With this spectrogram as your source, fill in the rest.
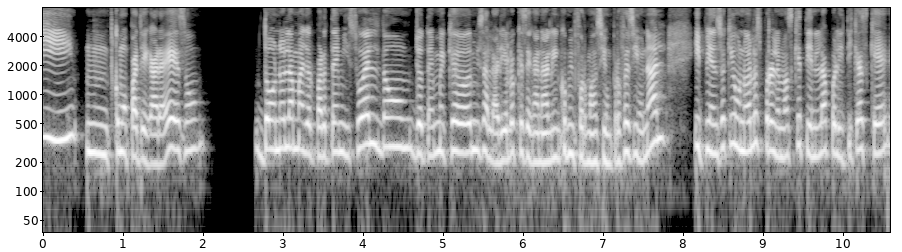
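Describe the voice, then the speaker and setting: A woman with a high pitch speaks at a fairly quick pace. The recording is very clean, with a silent background. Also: ordinary pitch variation. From Colombia, Bucaramanga (Santander). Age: 20s. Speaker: politician. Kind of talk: podcast interview. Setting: studio with live stream.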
